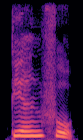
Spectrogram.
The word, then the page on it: 颠覆: diān fù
